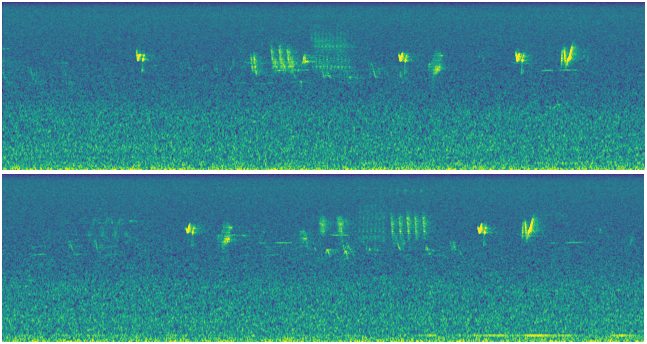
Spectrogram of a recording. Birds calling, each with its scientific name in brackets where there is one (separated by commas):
Dusky Flycatcher (Empidonax oberholseri), MacGillivray's Warbler (Geothlypis tolmiei), Fox Sparrow (Passerella iliaca), Red-breasted Nuthatch (Sitta canadensis), Mountain Chickadee (Poecile gambeli), Western Tanager (Piranga ludoviciana)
